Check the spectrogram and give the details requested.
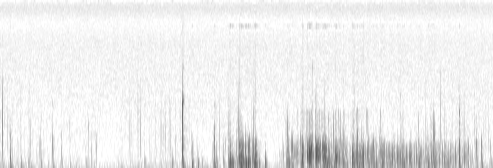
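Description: Irregular gurgling and rumbling bowel sounds with bursts of bubbling, typical ordinary stomach growling.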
